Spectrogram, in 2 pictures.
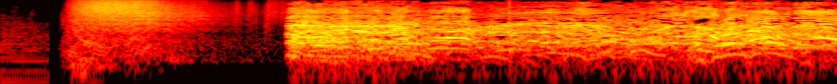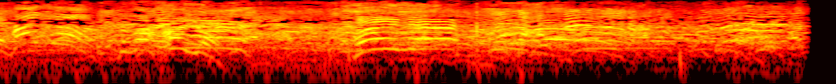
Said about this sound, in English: That panicked crowd was internally displaced Palestinians in Gaza's southernmost city of Rafah, reacting to a strike just feet from the tent city they now call home.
